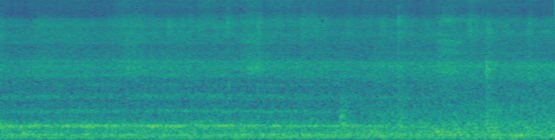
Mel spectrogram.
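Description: Cabin noise inside a Melbourne Metro electric suburban train running between stations: a steady low rumble of the carriage on the track, with a steady hum over it that fades out about three and a half seconds in.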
